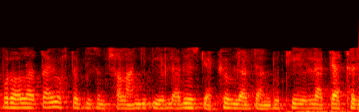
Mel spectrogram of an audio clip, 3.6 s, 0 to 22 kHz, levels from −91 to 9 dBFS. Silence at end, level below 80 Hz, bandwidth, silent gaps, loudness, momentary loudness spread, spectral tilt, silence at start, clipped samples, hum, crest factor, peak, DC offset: 0 s; -60 dBFS; 4 kHz; none; -31 LUFS; 5 LU; -7 dB/octave; 0 s; under 0.1%; none; 16 dB; -14 dBFS; under 0.1%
